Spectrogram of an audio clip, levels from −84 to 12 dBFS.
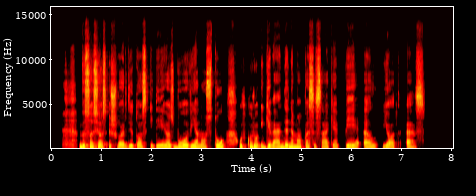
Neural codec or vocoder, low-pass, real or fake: none; 14.4 kHz; real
